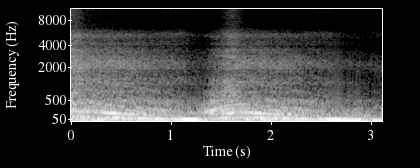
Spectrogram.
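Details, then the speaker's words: Mercedes V12 with E-gas throttle, throttle test: a quick blip from idle to about 3,700 rpm swells smoothly and returns without hesitation. Air pump has a noisy vane problem and a cracked crankcase ventilation pipe causes slight idle fluctuation. "So this is our idle speed, and here's our acceleration. As you can see, accelerates like a beast, the same way it's supposed to be."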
